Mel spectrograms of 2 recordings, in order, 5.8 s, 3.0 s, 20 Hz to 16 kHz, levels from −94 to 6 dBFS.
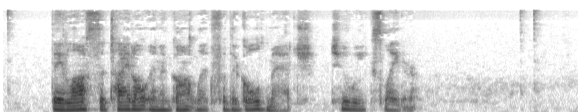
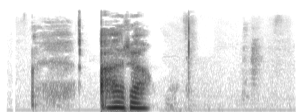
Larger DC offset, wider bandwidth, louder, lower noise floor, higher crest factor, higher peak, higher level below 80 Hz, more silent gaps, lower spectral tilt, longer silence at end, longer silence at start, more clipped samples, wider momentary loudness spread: neither; about the same, 11.5 kHz vs 10.5 kHz; second, -25 LUFS vs -18 LUFS; about the same, -64 dBFS vs -66 dBFS; about the same, 22 dB vs 22 dB; second, -6 dBFS vs 0 dBFS; first, -50 dBFS vs -60 dBFS; neither; about the same, -6 dB/octave vs -6.5 dB/octave; second, 0.4 s vs 1.45 s; second, 0.1 s vs 1 s; neither; about the same, 24 LU vs 25 LU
